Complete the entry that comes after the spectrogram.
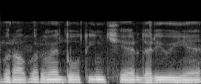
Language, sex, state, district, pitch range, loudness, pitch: Hindi, male, Uttar Pradesh, Shamli, 105-115 Hz, -13 LUFS, 110 Hz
